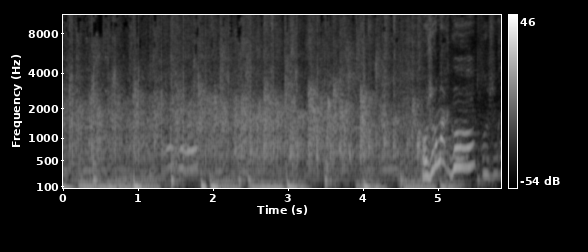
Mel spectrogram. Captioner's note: applause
